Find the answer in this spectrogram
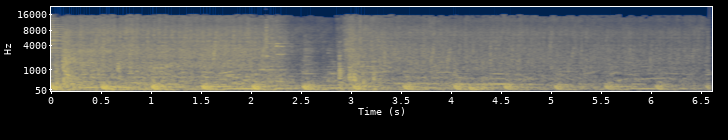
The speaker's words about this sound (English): Then the assembled shackle and pin is put into a little pool of deck water, steaming as it cools down.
